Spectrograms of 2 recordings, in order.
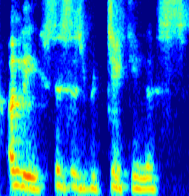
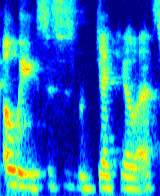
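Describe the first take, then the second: First: A light imitation of a British fiance's accent, soft and dry. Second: Said in the usual way. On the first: Imitating her British fiance in a mild British accent. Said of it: "he's British, so he'd be like". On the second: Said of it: "and he'd be like".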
